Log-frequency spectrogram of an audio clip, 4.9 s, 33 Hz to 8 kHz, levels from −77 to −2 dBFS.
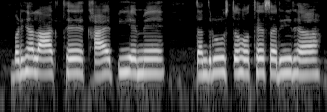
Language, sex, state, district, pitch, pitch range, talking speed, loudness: Chhattisgarhi, female, Chhattisgarh, Sarguja, 220 Hz, 210-225 Hz, 100 wpm, -19 LUFS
